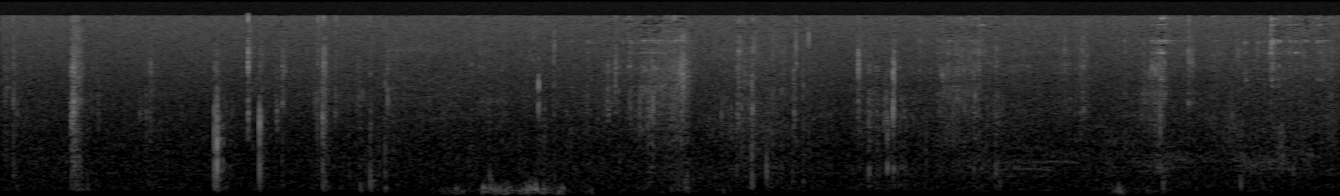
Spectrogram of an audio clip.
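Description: Very faint, irregular clicks and taps, typical of a horse's hooves and a person's steps on a hard farmyard, with a short low rumble about four seconds in.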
